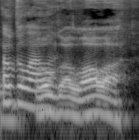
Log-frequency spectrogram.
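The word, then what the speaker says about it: Ogallala: big ones in the midwest is the uh ogala I can't pronounce it very well ogalala there thank you aquafer that is being over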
